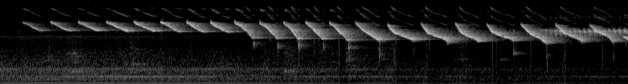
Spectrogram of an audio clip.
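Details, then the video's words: Timbrado canary song for training other canaries: a fast run of sharp, downward-sweeping high notes, about three per second, repeated steadily after a brief quiet start, with a faint low hum underneath. "CANARY SINGING BEST VIDEO TO TRAINING CANARIES"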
